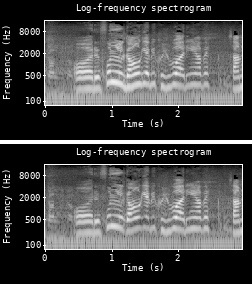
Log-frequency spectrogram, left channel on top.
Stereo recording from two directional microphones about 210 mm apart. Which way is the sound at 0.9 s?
45° left (ahead or behind).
